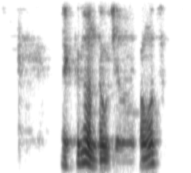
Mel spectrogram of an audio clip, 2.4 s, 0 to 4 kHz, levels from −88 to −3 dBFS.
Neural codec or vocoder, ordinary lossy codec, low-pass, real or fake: none; Opus, 16 kbps; 3.6 kHz; real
